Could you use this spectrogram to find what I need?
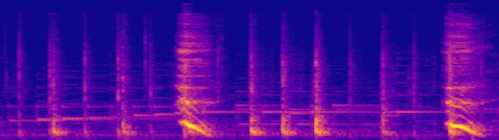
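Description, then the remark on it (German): A fist drums on a person's chest in a quick, uneven series of dull, hollow beats, broken twice by louder, falling groan-like sounds, with a faint steady hum beneath. “Ja, ich auch, aber es ist vor allen Dingen die Faust, die auf meine Brust klopft.”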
